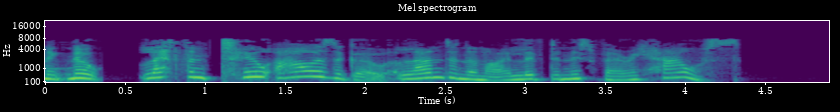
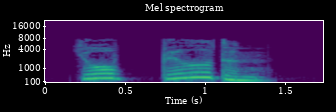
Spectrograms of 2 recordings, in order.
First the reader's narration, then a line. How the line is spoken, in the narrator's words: I murmured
